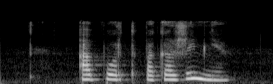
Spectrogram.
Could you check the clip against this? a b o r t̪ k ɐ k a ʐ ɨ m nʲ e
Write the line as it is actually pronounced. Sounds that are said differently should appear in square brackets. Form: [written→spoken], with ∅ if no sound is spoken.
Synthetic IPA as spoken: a [b→p] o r t̪ [k→p] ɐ k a ʐ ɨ m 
